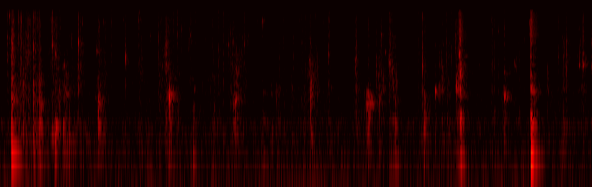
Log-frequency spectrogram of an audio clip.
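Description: A clear PET water bottle, partly filled with water, is tilted, squeezed and crinkled by hand. It gives quiet, irregular crackling clicks and sharp bright crinkles over faint water movement, with each snap dying away almost at once.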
